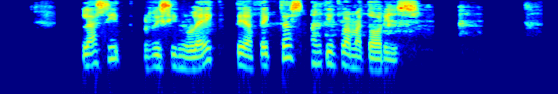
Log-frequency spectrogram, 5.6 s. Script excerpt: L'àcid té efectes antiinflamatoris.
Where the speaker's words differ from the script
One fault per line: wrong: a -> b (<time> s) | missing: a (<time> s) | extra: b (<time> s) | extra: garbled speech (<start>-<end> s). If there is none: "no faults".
extra: ricinoleic (1.5 s)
